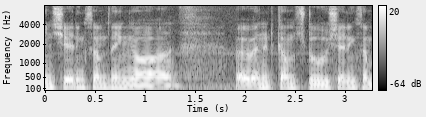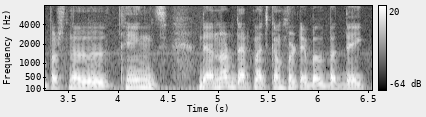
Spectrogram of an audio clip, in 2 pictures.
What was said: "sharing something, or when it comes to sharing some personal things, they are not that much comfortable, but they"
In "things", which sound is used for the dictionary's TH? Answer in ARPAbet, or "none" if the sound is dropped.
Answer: T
